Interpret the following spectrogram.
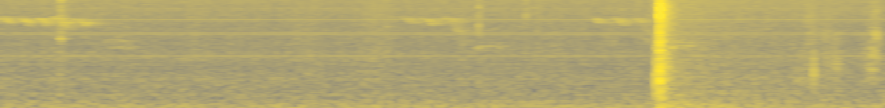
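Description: Near silence with room tone, broken by one sharp click a little after three seconds in, along with a few very faint high chirps.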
